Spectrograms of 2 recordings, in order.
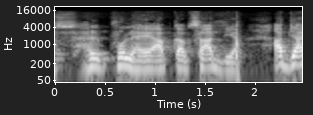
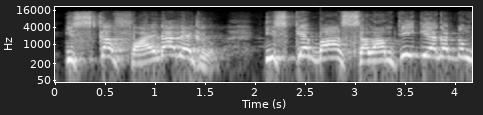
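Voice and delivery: impassioned preaching; 12 semitones higher than usual. Acted. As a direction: plead with the crowd at full force. Preacher exhorts congregation.

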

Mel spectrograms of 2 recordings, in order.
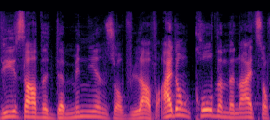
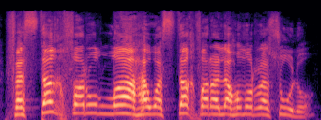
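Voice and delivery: high, loud, resonant Arabic recitation; Quran recitation; 10 semitones higher, 12 dB louder, much faster than usual. Acted. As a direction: recite the verse out, raised and projected.

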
